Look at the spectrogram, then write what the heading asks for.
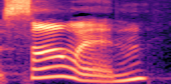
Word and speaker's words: Samhain: not to have we yeah we did so sawin or saowin sewin sweeney moeen moeen adeen okay okay so sawin is one of the eight zabots on the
